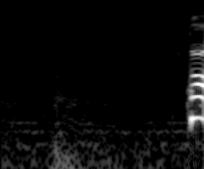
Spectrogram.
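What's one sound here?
Coins jingle and clink as they scatter.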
